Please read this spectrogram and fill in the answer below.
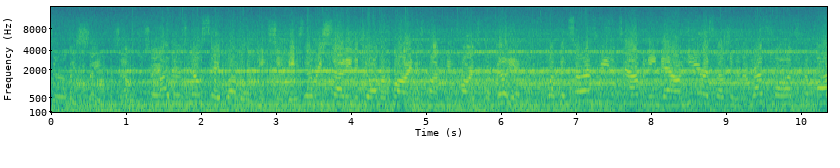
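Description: A woman talking over a loud, steady machine drone made of several constant hum tones that never lets up.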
